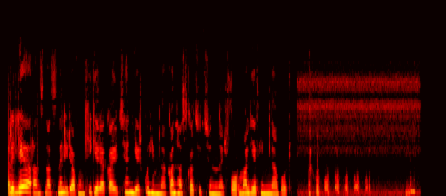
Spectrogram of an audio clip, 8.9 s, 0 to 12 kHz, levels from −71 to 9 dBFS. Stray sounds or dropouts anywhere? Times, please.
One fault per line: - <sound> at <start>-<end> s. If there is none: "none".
- laugh at 6.2-7.4 s
- laugh at 8.1-8.3 s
